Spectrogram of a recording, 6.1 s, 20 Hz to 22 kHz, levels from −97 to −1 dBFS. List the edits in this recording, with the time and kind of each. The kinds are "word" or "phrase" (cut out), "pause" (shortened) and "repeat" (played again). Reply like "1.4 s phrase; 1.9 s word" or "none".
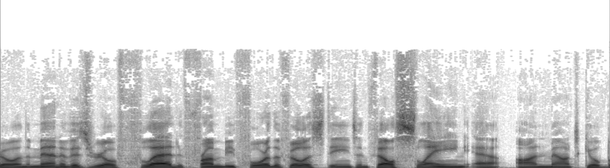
none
